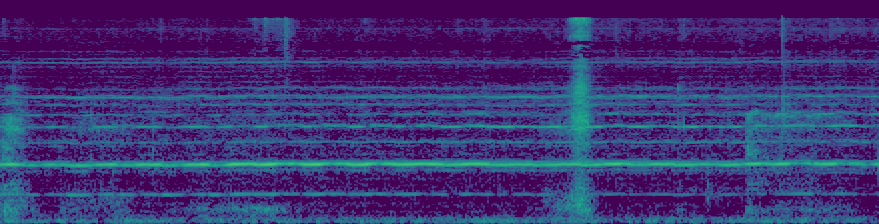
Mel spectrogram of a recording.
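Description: The electric motors of a Tempur-Pedic adjustable bed base are running in ergo mode, lifting the head and foot of the mattress. They make a steady, even hum with a thin whine above it. There is a single tap about six seconds in.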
